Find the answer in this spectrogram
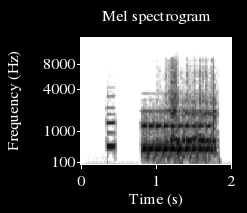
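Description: Telephone ring sound effect: a very short chirp, then a single trilling ring lasting about a second.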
